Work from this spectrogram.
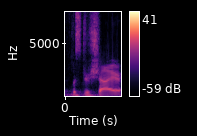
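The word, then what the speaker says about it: Worcestershire: a little bit of Worchester Shire wer Shire however you like to how do you say it I exactly how you just said I wer Shire wer Shire exactly Wester nailed it the brown sauce exactly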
